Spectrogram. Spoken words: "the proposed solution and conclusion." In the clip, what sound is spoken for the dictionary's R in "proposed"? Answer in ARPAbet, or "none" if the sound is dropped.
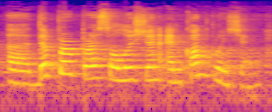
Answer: none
